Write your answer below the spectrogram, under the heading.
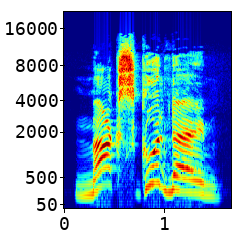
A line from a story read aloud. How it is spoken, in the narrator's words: thundered the king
